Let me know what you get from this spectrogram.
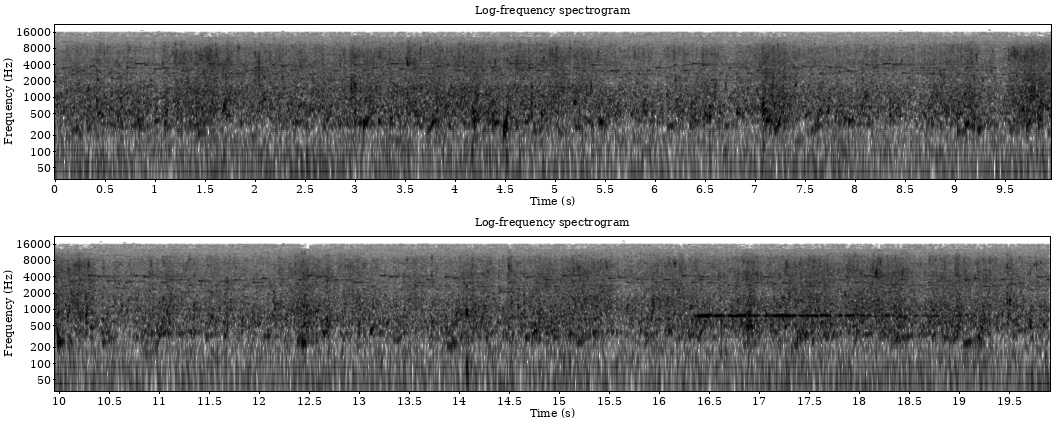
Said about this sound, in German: Das Fliessen und Sprudeln vom Wasser reinigt und klärt dich und bringt dir tiefe Entspannung.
